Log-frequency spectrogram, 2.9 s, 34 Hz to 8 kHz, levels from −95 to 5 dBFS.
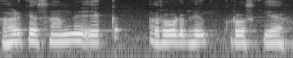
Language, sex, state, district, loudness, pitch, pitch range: Hindi, male, Jharkhand, Palamu, -15 LUFS, 150 Hz, 145-160 Hz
